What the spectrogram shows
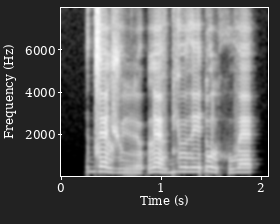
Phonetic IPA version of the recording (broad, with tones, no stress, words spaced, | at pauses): d͡zɛ˥˩lʒʉ˩˧˩rɵ˩˧ʔ lɛ˥˩vbjɵ˦ðe˦ɗo˥˩l hu˩˧βɛ˦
